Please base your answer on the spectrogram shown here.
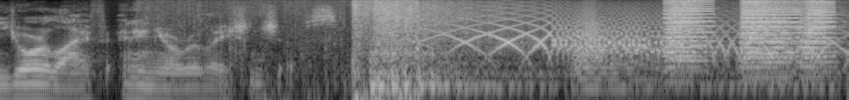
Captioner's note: static crackling; crowd cheering; upbeat jazzy music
